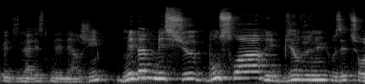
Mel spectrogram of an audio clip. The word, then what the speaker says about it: bonsoir: mesdames messieurs bonsoir bonsoir parce qu'il y a un r à la fin qui doit être prononcé bonsoir C'est pas bonsoir dans le langage basique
